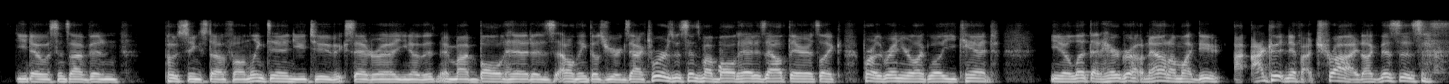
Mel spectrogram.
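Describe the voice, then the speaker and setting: A man with a strong Alabama accent, medium pitch, fairly even intonation, a fairly quick pace and very even loudness. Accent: strong Southern (Alabama). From US South (Alabama). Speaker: podcast host, tech specialist and content creator. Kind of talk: casual podcast interview.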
